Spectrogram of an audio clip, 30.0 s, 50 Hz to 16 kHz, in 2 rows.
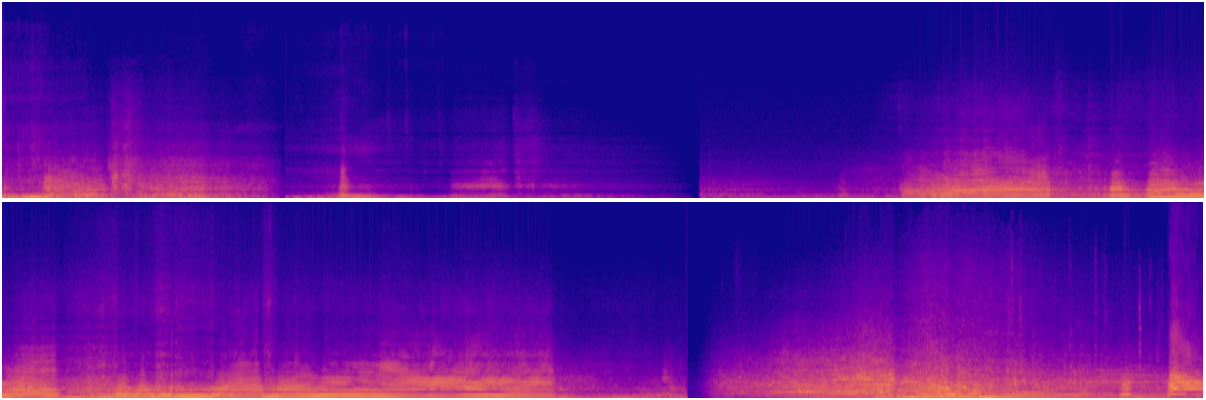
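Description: Peugeot 309 GTI16 rally car's 16-valve four-cylinder engine revving hard through bends, its pitch climbing and dropping with gear changes and lifts. The sound is in several passes broken by sudden cuts.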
